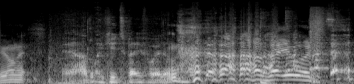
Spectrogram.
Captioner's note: laughter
